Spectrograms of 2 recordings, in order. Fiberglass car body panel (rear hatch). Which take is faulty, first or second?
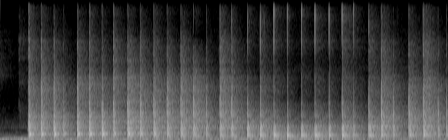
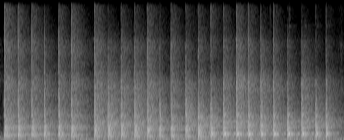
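first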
